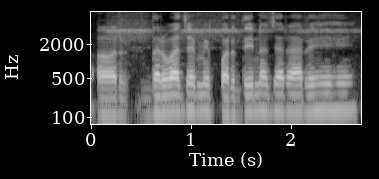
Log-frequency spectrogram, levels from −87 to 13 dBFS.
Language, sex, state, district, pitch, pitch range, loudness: Hindi, male, West Bengal, Alipurduar, 130 Hz, 115-135 Hz, -16 LUFS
